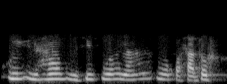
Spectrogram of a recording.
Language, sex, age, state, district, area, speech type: Assamese, female, 60+, Assam, Dibrugarh, rural, conversation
